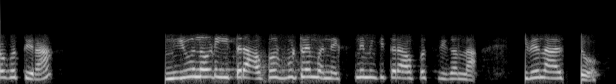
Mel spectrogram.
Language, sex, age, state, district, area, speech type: Kannada, female, 18-30, Karnataka, Kodagu, rural, conversation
